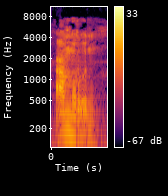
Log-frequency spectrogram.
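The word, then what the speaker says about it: عمرو: Kalau setelah ain, mim dan ra ada wawnya, maka kita bacanya Amrun ya. Tapi kalau nggak ada wawnya, kita bacanya Umar ya.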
